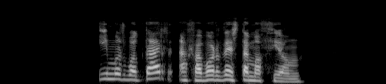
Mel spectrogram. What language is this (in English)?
Galician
